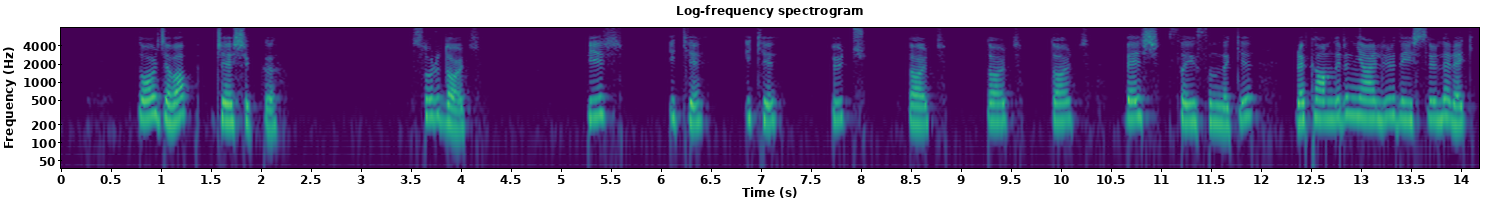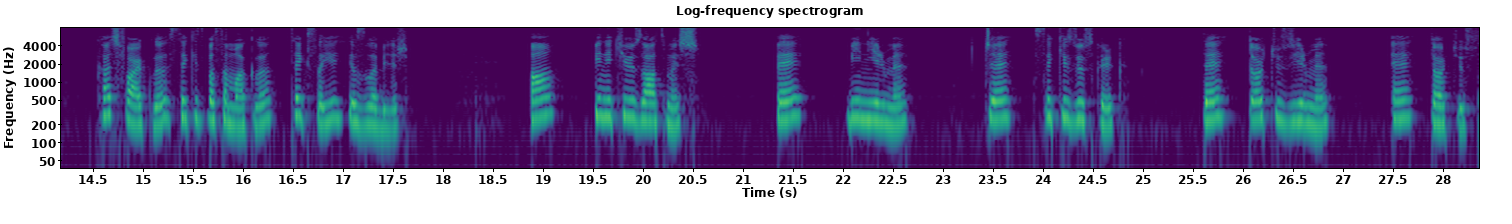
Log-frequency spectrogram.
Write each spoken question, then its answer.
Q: 1, 2, 2, 3, 4, 4, 4, 5 sayısındaki rakamların yerleri değiştirilerek kaç farklı 8 basamaklı tek sayı yazılabilir?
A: Doğru cevap A şıkkı.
